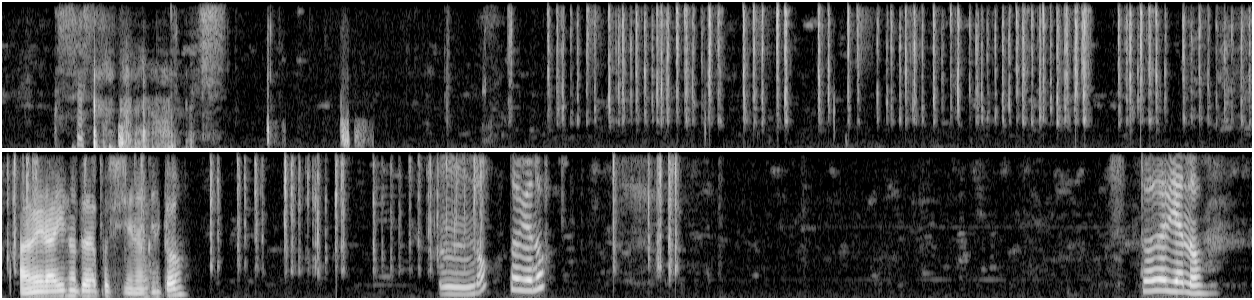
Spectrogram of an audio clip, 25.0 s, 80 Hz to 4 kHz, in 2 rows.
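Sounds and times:
speech: 0:00.8 - 0:01.1, 0:12.7 - 0:14.4, 0:24.3 - 0:24.6
rapid computer keyboard typing: 0:05.0 - 0:17.4, 0:18.6 - 0:19.3.

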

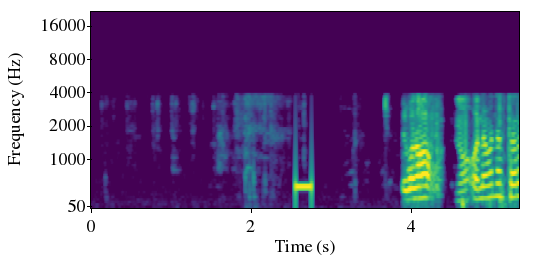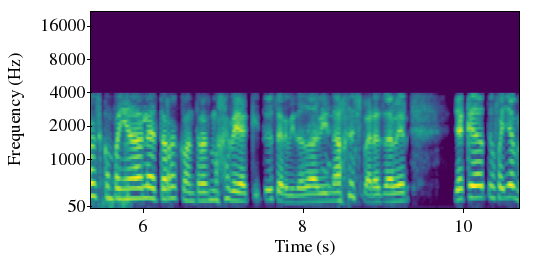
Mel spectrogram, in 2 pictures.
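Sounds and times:
outgoing phone call ringing tone from a dispatch control center: 0:02.6 - 0:02.8
speech: 0:03.9 - 0:10.6.

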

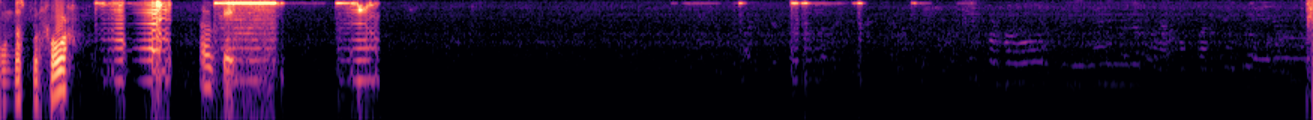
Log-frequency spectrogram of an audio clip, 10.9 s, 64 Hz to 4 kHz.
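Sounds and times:
speech: 0:00.0 - 0:00.7
alarm system keypad beeping: 0:00.8 - 0:03.2.

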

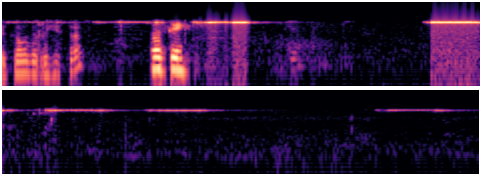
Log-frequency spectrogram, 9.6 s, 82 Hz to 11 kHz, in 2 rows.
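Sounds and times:
speech: 0:00.0 - 0:02.2
home security alarm intermittent beeping: 0:00.0 - 0:02.7, 0:04.2 - 0:07.0, 0:08.5 - 0:09.5
home security alarm blaring a shrill high-pitched electronic tone: 0:00.0 - 0:02.8, 0:04.2 - 0:07.3, 0:08.5 - 0:09.5.

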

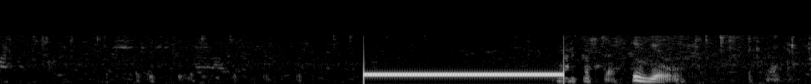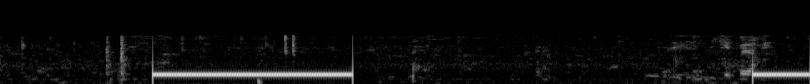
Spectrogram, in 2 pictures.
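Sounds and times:
faint noise: 0:00.0 - 0:16.1
telephone tone while placing a call: 0:03.6 - 0:05.6, 0:09.6 - 0:11.7, 0:15.6 - 0:16.1
speech: 0:06.4 - 0:06.9.

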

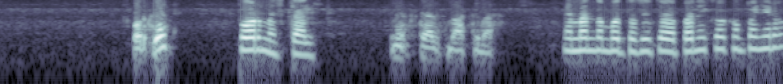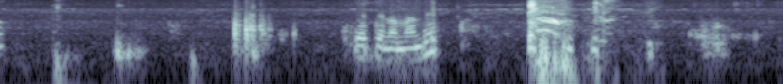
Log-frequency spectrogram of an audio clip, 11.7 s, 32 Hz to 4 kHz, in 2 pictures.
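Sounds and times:
speech: 0:01.0 - 0:06.0, 0:08.6 - 0:09.2, 0:09.9 - 0:10.6
rasping throat clearing: 0:06.8 - 0:07.0, 0:09.9 - 0:11.6
person coughing: 0:09.9 - 0:10.9.

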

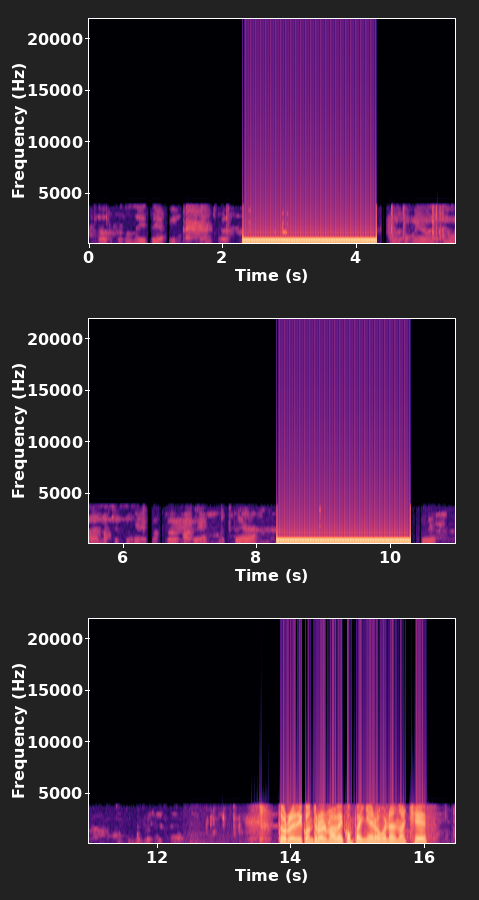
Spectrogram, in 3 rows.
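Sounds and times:
speech: 0:00.7 - 0:03.2, 0:05.7 - 0:08.8, 0:13.4 - 0:16.4
telephone line tone from another telephone: 0:02.3 - 0:04.3, 0:08.3 - 0:10.3.

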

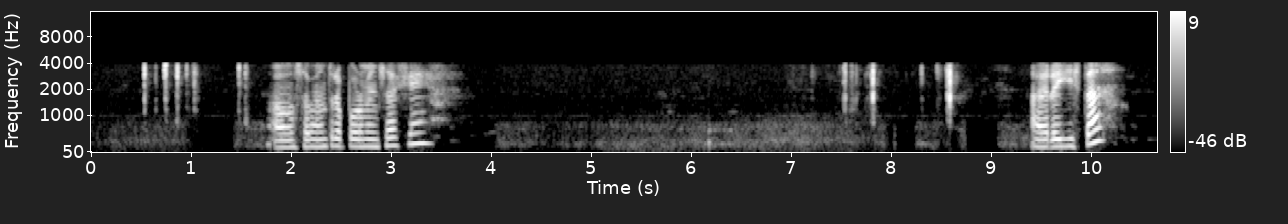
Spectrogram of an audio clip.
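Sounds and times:
computer keyboard clicks: 0:00.5 - 0:01.6
speech: 0:01.8 - 0:03.5, 0:09.4 - 0:10.3.

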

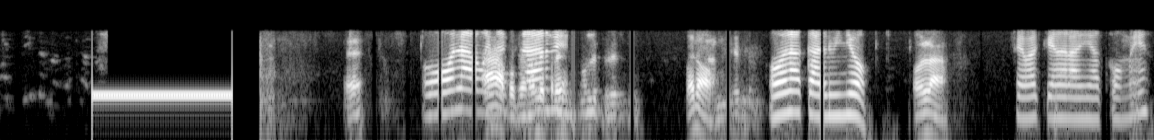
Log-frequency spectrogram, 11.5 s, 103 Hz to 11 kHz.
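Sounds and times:
steady single-pitch telephone tone while a call is dialed: 0:00.9 - 0:02.4
speech: 0:03.5 - 0:06.3, 0:06.9 - 0:09.6, 0:10.2 - 0:11.5.

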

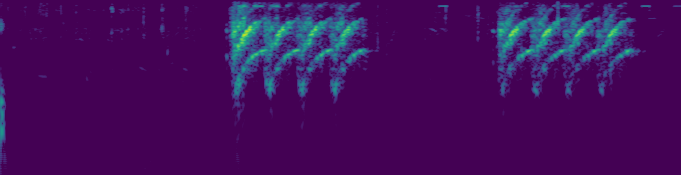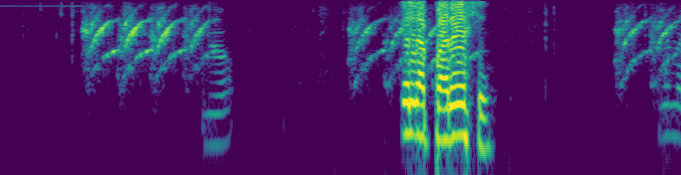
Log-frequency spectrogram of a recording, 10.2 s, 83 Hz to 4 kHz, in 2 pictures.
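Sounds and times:
electronic security alarm blaring from a keypad: 0:01.7 - 0:02.8, 0:03.7 - 0:07.0, 0:07.7 - 0:08.8, 0:09.7 - 0:10.2
speech: 0:06.7 - 0:07.0, 0:08.1 - 0:08.9.

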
